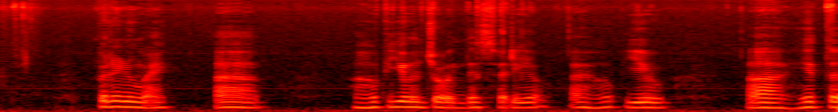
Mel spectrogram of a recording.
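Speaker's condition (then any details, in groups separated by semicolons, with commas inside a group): Cerebral palsy; quadriplegic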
